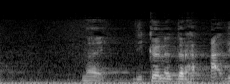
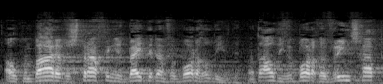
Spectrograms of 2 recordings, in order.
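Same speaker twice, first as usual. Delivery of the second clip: ordinary talk, nothing marked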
